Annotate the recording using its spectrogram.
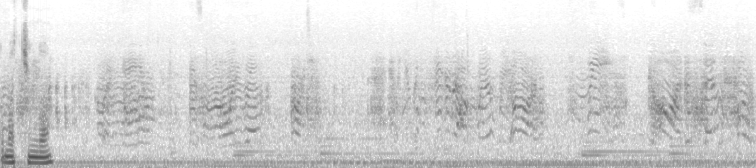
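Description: A man speaks urgently and low, close by.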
